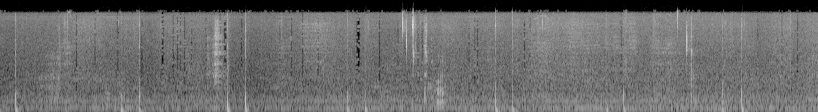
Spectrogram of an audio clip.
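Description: Sharp finger taps in pairs and threes, about eighteen in all, in a quiet room; chest percussion comparing resonant and duller notes between areas.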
